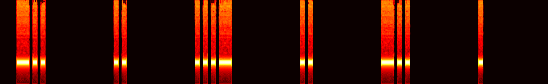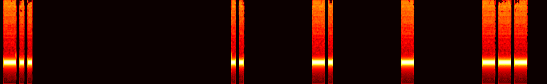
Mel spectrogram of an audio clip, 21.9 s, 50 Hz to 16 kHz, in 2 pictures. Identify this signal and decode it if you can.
Morse code, heard as a keyed tone, about 15 wpm, spaced as for 5 wpm, 1000 Hz. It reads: DIVIDED INTO
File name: qotdfiles / 5wpm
